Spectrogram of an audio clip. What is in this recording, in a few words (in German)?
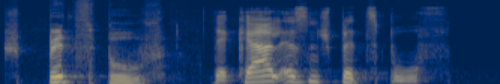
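"schbedz-bow", wittlicher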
